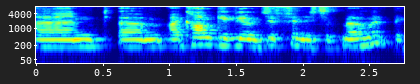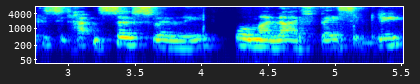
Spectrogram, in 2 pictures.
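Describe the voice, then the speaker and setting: This woman has a fairly low pitch and fairly even intonation. Her loudness swings widely at a fairly quick pace. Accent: English. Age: 70s. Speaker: blind charity fundraiser. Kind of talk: webinar conversation.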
